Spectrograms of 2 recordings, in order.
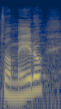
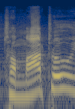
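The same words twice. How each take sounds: First: It is said with an American accent. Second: It is said with a British accent.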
